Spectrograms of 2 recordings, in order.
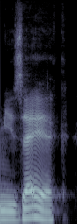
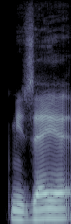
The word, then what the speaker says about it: Mosaic: No, but much like my brand Mosaic, people mispronounce it. They're like Musea, or I don't even know how they say it, but they just say it all these different ways, and I'm just like, oh, it's called, they call it Muzak, and I'm like, Muzak, like, no.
